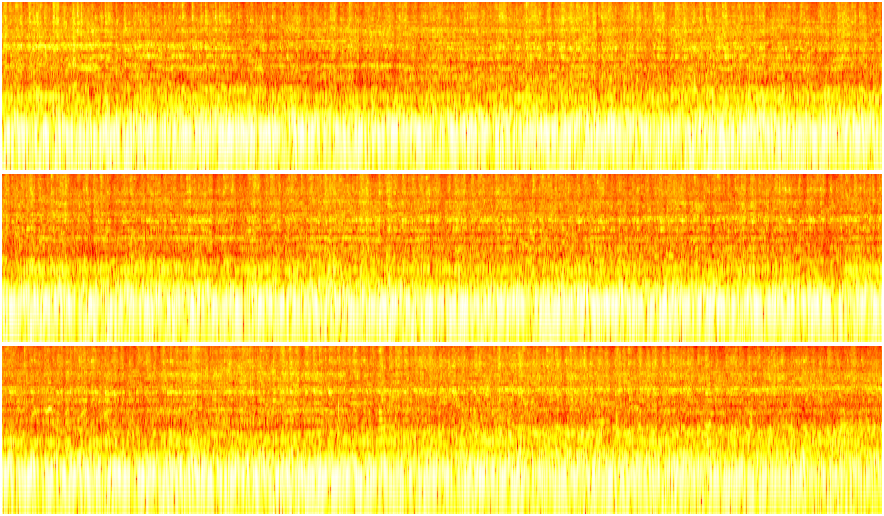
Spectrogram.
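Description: Vehicle engines running at idle, a constant low drone with a steady hum that does not rise or fall.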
